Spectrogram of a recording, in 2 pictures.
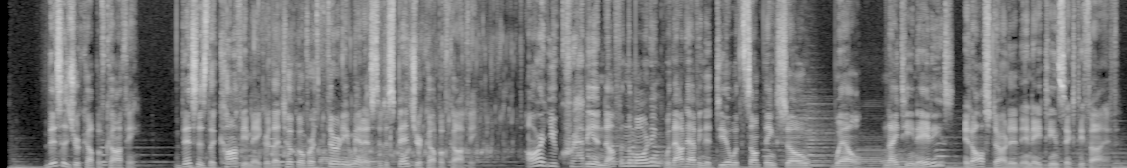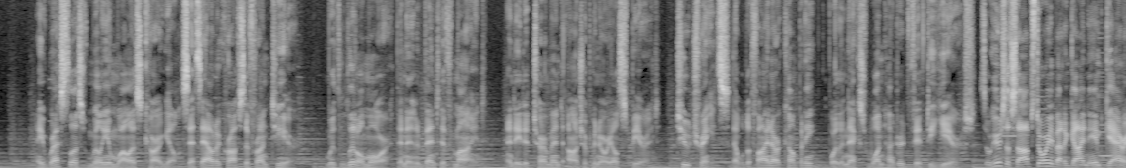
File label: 30s40s Male Narration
